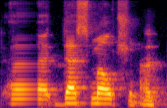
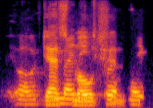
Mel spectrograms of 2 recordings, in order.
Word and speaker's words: Dastmalchian: How do we pronounce his last name? It's quite unusual. Dastmalchian. Dastmalchian.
